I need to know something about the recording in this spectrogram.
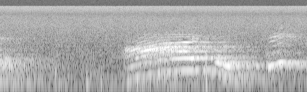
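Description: A child's voice: the end of one utterance trails off at the start, then one drawn-out call about a second in rises and falls in pitch.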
